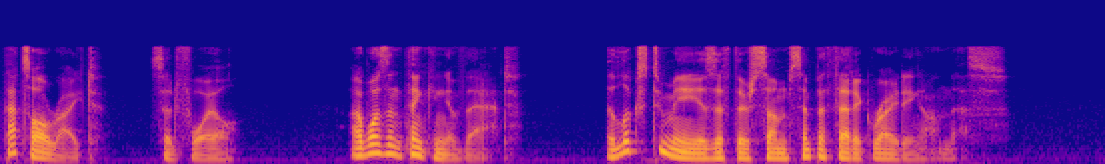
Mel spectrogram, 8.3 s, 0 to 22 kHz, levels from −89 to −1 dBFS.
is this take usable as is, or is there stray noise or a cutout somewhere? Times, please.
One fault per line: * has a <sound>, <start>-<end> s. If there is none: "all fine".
all fine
